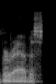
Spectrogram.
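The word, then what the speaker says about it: Barabbas: And so I pronounce it Barabus now just naturally.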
